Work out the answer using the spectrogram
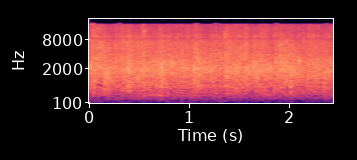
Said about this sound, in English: And I know there are seasons, amen. Hey, we can clap that, amen, amen.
